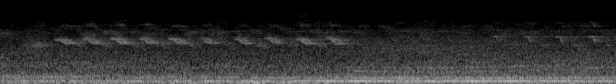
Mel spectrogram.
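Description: Double-deck electric train moving slowly past the platform with a steady low motor hum that swells slightly midway. Over it come runs of short high chirps, about three a second.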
